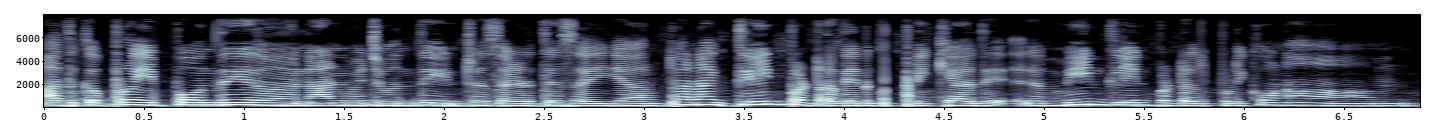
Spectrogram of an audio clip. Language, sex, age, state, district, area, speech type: Tamil, female, 18-30, Tamil Nadu, Thanjavur, rural, spontaneous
